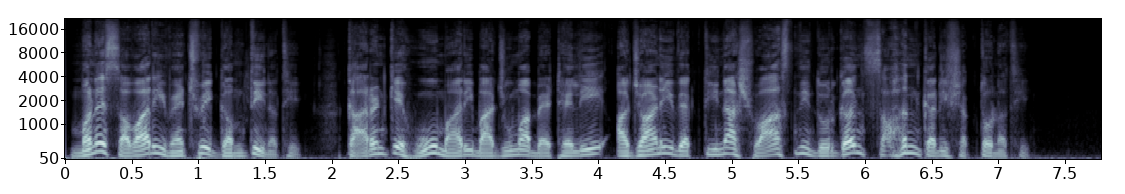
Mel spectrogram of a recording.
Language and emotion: Gujarati, disgusted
